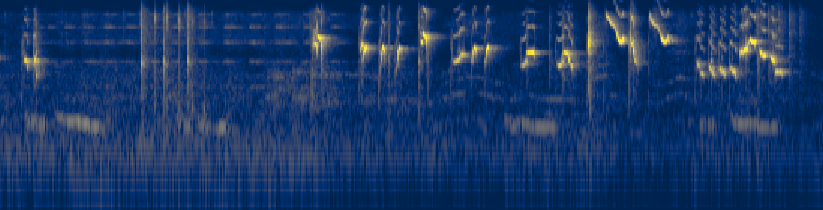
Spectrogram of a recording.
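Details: Greater green leafbird in full song, firing rapid bursts of loud, high, slurred whistles and chips in quick succession, after a few soft low notes and sharp clicks at the start.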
